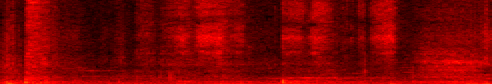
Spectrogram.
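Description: Pen scratching across paper in a steady run of short writing strokes, close and fairly soft, with no talk over it.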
